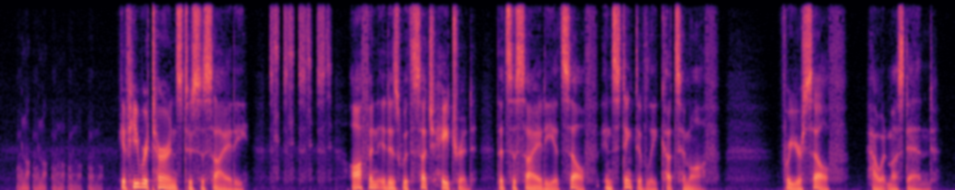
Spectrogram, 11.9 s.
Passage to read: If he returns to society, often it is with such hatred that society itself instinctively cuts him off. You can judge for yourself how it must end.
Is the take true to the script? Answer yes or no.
no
